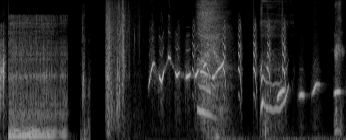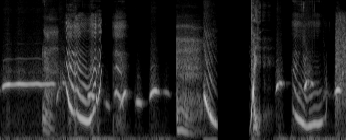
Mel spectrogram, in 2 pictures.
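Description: Cartoon sound effects and squeaky wordless character voices: a short low buzzing noise at the start, then a string of whistle-like calls that slide up and down in pitch, with short pauses between them.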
